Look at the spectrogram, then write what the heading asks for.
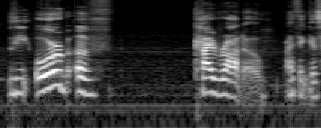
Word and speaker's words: Cairado: a relatively short book, called The Orb of Cairado, I think is how it's pronounced. It's Cairado.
